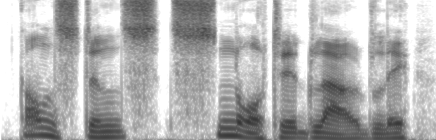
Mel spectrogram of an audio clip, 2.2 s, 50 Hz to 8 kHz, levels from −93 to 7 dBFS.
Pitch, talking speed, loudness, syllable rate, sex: 115 Hz, 80 wpm, -18 LUFS, 3.8 syllables/s, male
